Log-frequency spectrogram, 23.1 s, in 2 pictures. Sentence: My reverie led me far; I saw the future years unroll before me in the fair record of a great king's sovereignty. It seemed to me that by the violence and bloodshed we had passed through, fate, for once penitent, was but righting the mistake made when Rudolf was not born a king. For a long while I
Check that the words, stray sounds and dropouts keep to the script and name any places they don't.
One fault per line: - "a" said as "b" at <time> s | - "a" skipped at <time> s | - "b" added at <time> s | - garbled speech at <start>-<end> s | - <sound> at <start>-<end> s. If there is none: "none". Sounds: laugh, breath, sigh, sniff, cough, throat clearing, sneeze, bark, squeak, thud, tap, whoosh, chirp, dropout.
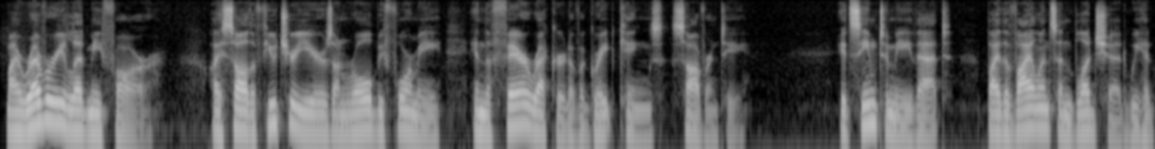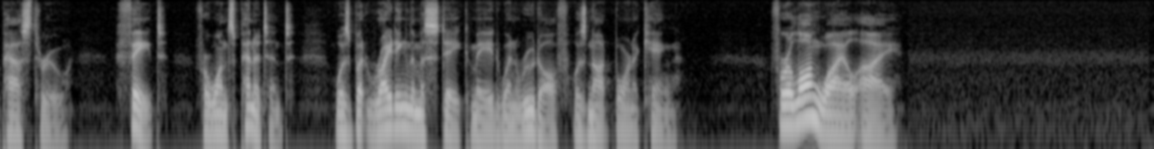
none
